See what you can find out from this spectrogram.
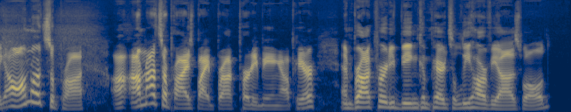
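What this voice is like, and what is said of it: Kermit the Frog character voice. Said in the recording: “That was a very good impression by you. ... I've been working on my Kermit the Frog impression.”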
